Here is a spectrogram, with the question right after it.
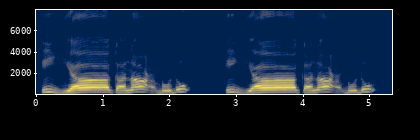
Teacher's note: دال جو ہے اسے ہم لمبا کر کے نہیں پڑھیں گے بلکہ اسے ہم مختصر اور بالکل لمبا کیے بغیر پڑھیں گے۔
